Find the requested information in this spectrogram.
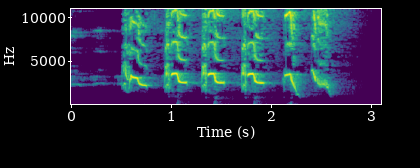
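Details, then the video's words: Common myna, described as a little mynah bird making noise: a run of six harsh, falling notes about every third of a second, each sweeping down from high and sharp to a lower squawk, with no other clear sounds. "Mynah Bird (Acridotheres tristis), Little Mynah Bird making Noise"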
